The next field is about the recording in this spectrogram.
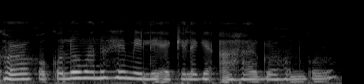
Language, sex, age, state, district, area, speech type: Assamese, male, 18-30, Assam, Sonitpur, rural, spontaneous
